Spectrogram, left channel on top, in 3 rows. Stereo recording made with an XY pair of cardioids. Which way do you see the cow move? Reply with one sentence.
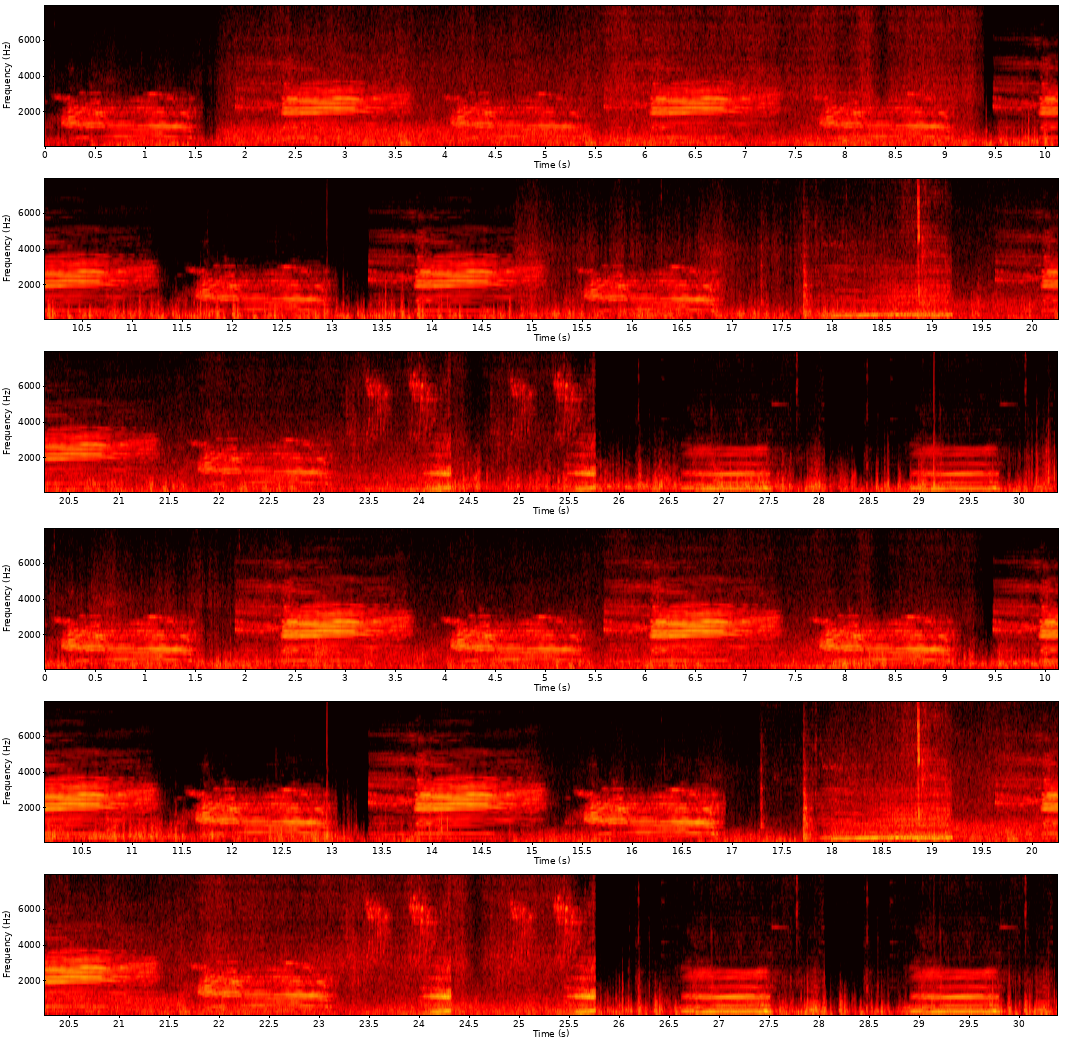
You can hear the cow stay in one place.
